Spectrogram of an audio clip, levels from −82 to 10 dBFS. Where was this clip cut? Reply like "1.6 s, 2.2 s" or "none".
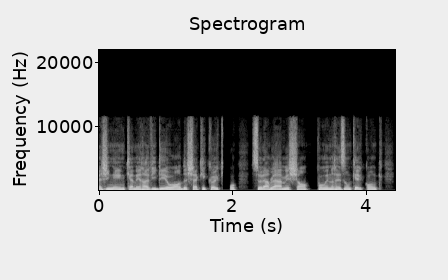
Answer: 1.2 s, 1.8 s, 2.6 s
